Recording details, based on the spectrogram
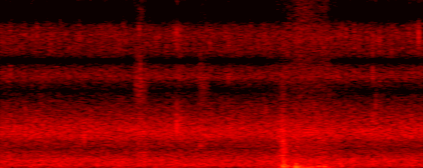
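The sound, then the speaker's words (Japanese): Steady rain falls with a soft, continuous hiss, a few drops ticking and a brief heavier patter toward the end. No voices are present. “でもさ、お兄ちゃん、今日は傘しまってくれないかな。隣座って一緒に雨に打たれてよ、お兄ちゃん。”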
